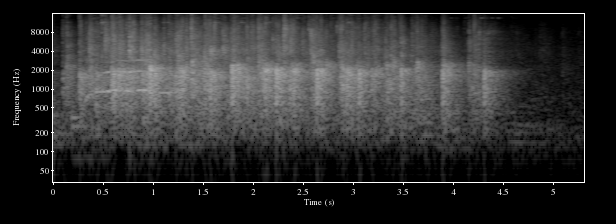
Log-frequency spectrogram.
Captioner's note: audience applauding and cheering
